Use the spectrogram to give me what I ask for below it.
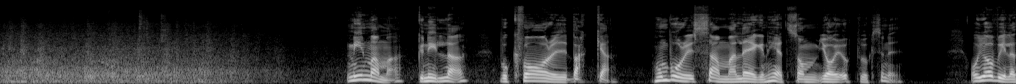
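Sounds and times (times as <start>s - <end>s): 
moving train interior rumbling roar: 0.0s - 5.1s
speech: 3.5s - 9.1s, 9.7s - 10.1s.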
